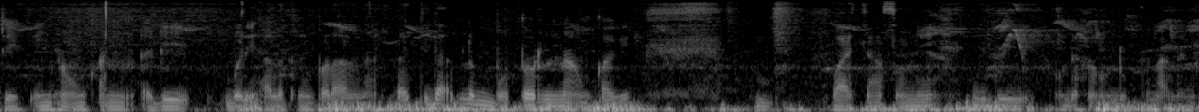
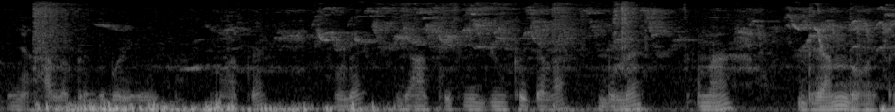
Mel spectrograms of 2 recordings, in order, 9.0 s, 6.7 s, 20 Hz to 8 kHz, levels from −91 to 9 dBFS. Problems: constant background noise, low volume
